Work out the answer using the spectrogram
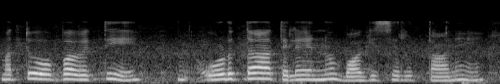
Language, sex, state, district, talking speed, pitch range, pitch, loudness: Kannada, female, Karnataka, Koppal, 70 wpm, 205-245 Hz, 220 Hz, -16 LUFS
